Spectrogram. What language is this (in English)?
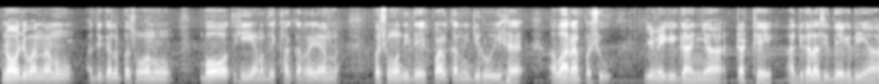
Punjabi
